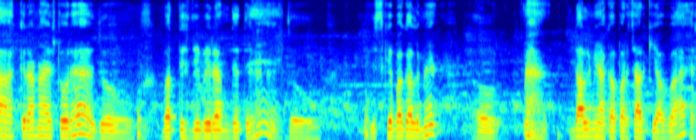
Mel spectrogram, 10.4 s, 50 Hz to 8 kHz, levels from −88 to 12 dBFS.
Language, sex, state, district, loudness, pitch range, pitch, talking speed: Hindi, male, Bihar, Saran, -19 LUFS, 130-155 Hz, 140 Hz, 120 wpm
